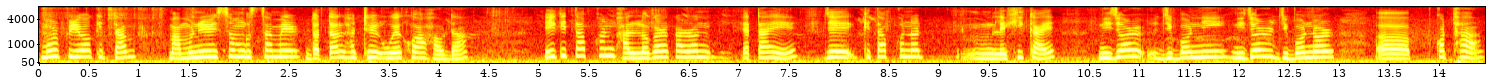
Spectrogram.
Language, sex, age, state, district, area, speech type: Assamese, female, 30-45, Assam, Kamrup Metropolitan, urban, spontaneous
